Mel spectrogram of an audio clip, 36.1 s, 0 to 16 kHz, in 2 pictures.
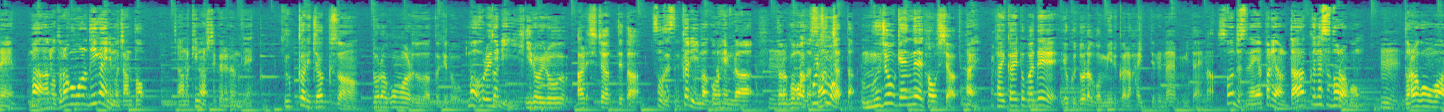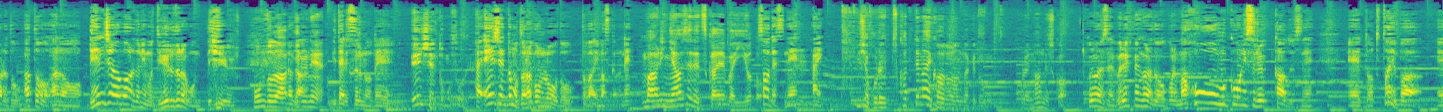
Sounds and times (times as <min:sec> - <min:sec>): Music: 0:00.0 - 0:36.0
Speech: 0:00.0 - 0:36.0.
